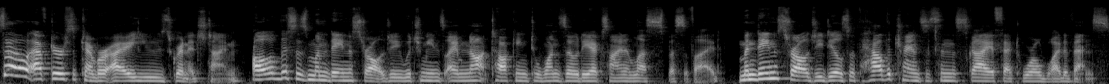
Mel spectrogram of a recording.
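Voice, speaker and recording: Barely pausing, a woman talks with lively intonation at a fairly low pitch. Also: fairly quick pace. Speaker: astrology podcaster. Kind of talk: scripted monologue. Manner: fast.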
